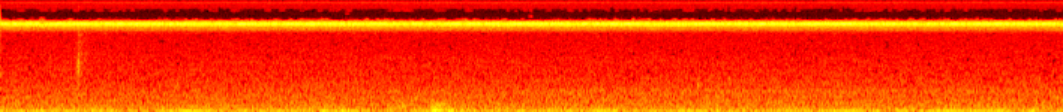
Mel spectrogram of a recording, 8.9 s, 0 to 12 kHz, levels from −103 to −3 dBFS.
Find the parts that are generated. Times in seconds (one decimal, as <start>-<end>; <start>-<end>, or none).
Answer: none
